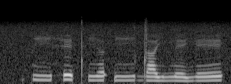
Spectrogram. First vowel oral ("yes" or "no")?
yes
